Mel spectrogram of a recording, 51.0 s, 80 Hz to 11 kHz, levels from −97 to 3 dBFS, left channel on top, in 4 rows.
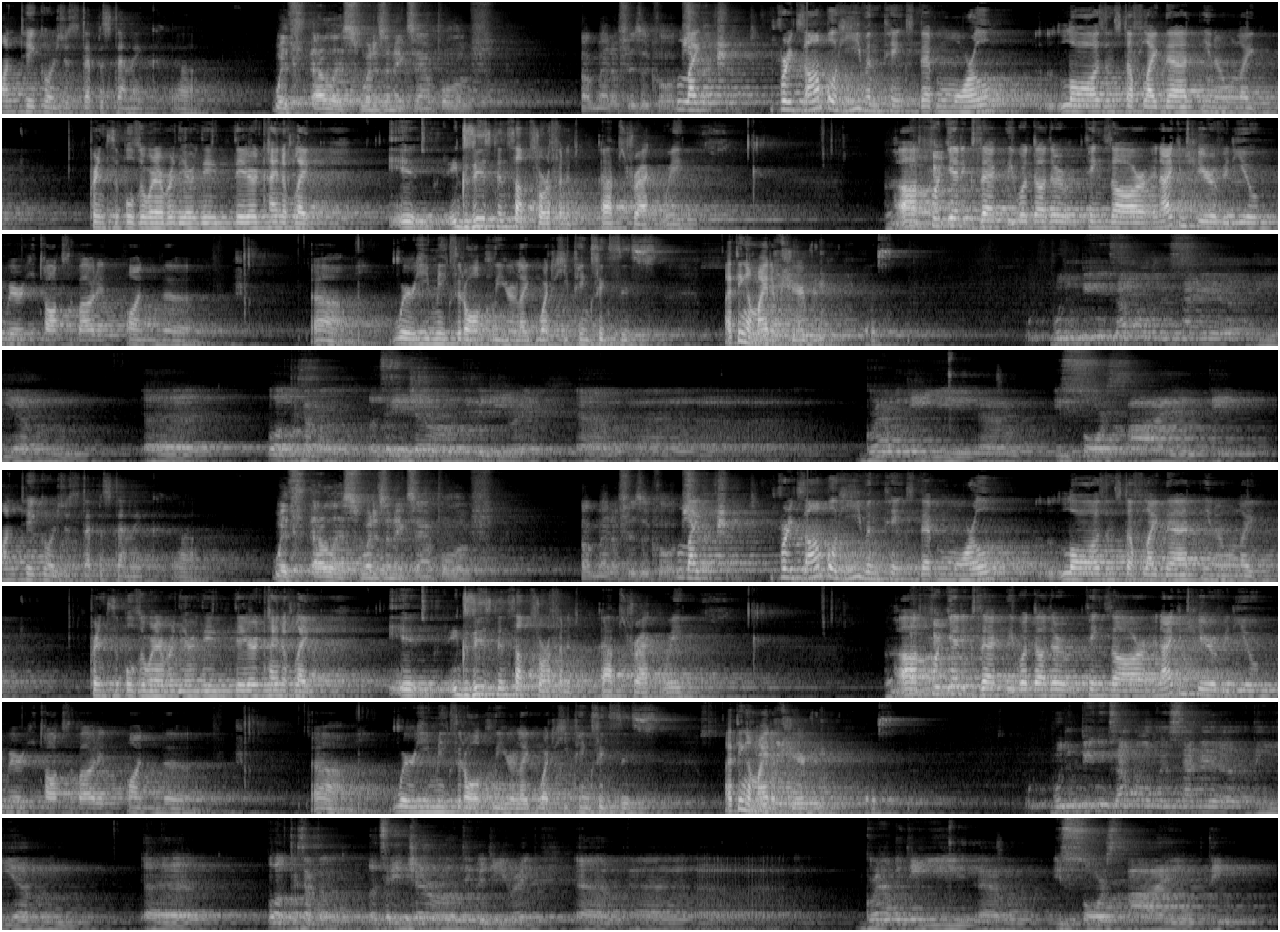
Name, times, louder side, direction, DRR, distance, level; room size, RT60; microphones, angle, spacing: voice 1, 0.0-1.4 1.7-1.9 6.7-7.1 7.8-9.9 10.4-12.5 13.6-15.9 16.6-18.5 18.8-19.6 21.7-27.5 28.6-29.1 29.4-31.8 32.8-33.6 34.3-34.4, left 2 dB, 65° left, 4 dB, 2.0 m, -27 dB
voice 2, 2.7-4.9 5.8-7.2 21.8-22.1, equal, 15° left, 3 dB, 1.6 m, -32 dB
voice 3, 33.0-33.4 35.8-39.0 39.7-40.2 40.9-46.3 46.8-50.5, right 1 dB, 40° right, 1 dB, 5.5 m, -40 dB
27.0 x 22.0 x 8.8 m, 2.6 s
head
